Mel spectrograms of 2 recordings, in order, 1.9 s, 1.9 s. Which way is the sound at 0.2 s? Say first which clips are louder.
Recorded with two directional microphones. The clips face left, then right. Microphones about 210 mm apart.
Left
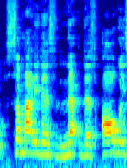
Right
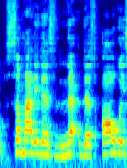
Right 5 dB; 20° right (ahead or behind).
